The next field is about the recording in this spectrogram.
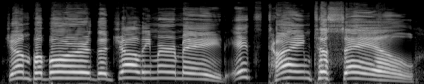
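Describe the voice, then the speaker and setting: A woman voicing an excited young boy who shows off his inventions, calling out like a showman. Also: slow, no echo, studio quality, heavily acted. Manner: shouty and showman-like, booming announcements.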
